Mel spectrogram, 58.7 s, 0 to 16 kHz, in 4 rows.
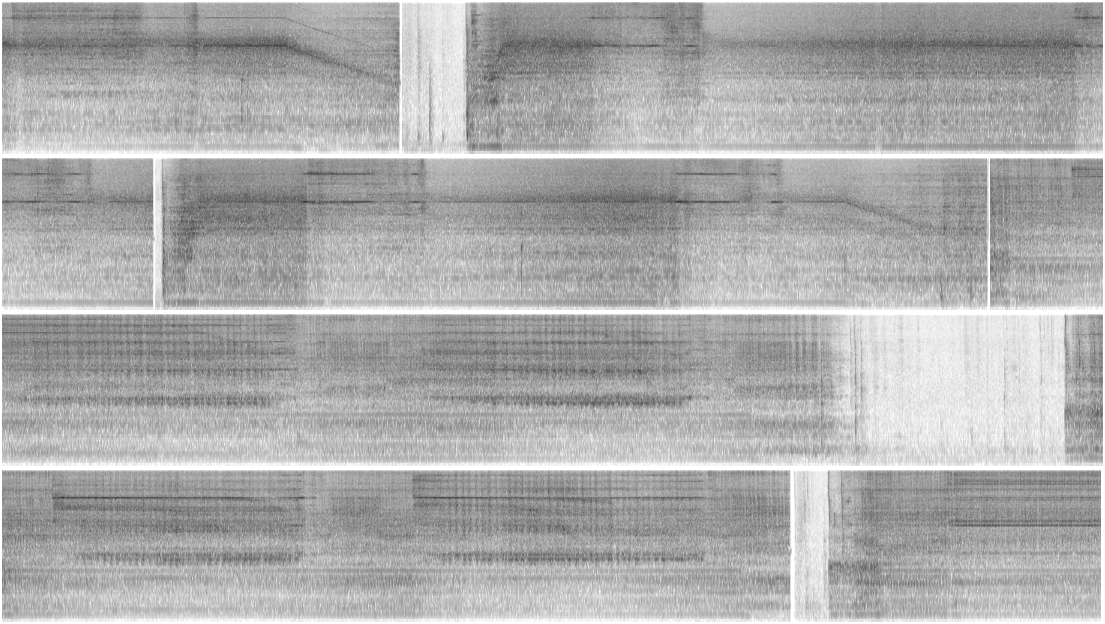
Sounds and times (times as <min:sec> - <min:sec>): Sawing: 0:00.0 - 0:05.4, 0:06.2 - 0:40.9, 0:43.5 - 0:58.6.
